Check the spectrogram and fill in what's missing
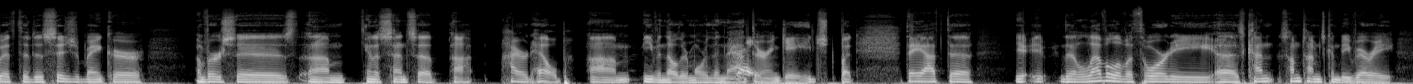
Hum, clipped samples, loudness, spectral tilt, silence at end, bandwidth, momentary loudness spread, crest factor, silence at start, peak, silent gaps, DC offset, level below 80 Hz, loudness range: none; under 0.1%; -18 LUFS; -6.5 dB/octave; 0 s; 13 kHz; 7 LU; 12 dB; 0 s; -4 dBFS; none; under 0.1%; -30 dBFS; 2 LU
